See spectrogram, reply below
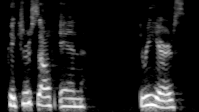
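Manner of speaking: ordinary talk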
